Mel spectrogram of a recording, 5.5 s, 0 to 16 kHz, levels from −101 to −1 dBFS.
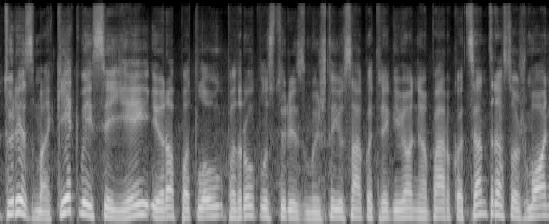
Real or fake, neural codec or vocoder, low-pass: fake; codec, 44.1 kHz, 7.8 kbps, DAC; 14.4 kHz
